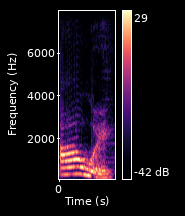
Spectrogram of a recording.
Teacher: a careful pronunciation of the word hour begin with a vowel quality similar to a, goes on to u, then ends in a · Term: triphthong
